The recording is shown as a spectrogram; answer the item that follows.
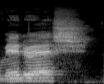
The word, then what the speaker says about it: Vander Esch: Smith and Vander Erch. I don't think I'm saying his name wrong. – Vander, Esch. sorry.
